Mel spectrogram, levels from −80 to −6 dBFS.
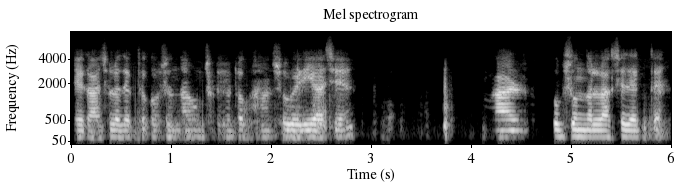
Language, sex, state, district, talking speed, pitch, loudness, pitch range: Bengali, male, West Bengal, Jalpaiguri, 170 wpm, 130 Hz, -20 LUFS, 130-135 Hz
